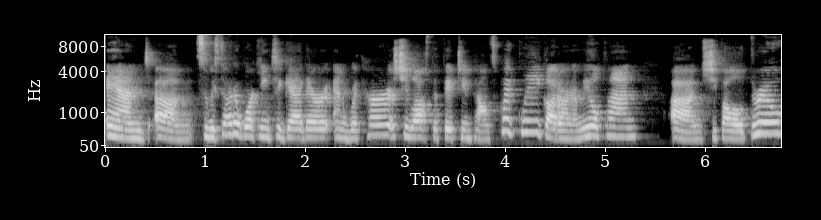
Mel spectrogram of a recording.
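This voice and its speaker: A plain, everyday voice with an American accent moves at a fairly quick pace. The intonation is lively. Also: woman. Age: 40s. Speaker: dietitian and wellness keynote speaker. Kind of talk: keynote speech.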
